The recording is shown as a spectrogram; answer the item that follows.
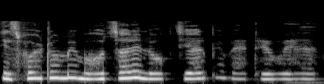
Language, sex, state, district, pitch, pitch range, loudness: Hindi, female, Jharkhand, Ranchi, 260 Hz, 250-280 Hz, -13 LUFS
